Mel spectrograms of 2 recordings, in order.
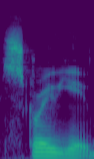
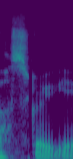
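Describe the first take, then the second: First: Said in the usual way. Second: Breathy whispered screw you; whispered delivery. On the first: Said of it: "there might be a line like". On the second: Shown as a demonstration. Actor trying a different line reading, whispered. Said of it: "you could go".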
